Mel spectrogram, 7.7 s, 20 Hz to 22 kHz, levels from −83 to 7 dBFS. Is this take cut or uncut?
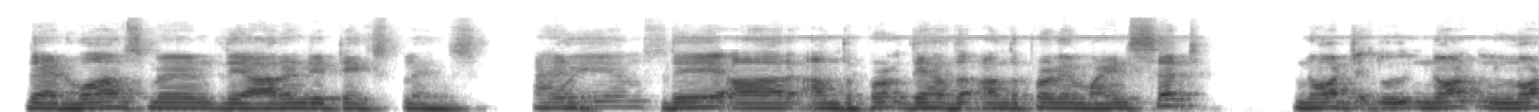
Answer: cut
